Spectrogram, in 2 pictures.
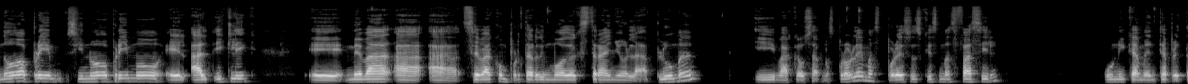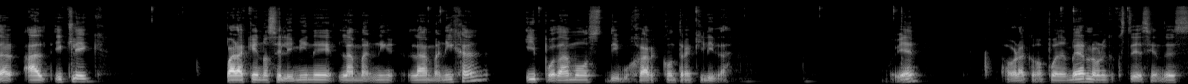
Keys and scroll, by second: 4.5 space.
